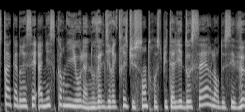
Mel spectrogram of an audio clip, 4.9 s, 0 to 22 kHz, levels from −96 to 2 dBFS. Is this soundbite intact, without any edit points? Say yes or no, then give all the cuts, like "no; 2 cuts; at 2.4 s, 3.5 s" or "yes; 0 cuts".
yes; 0 cuts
